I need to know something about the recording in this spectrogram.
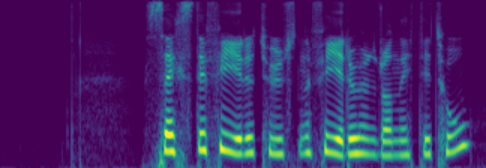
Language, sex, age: Norwegian, female, 24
